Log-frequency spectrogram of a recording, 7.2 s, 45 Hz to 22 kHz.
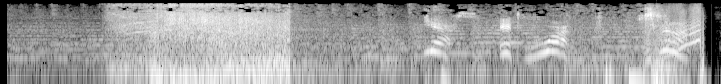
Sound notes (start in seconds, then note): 0.1 epik music; 1.0 rocket launch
